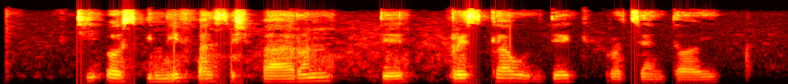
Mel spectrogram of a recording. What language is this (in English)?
Esperanto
